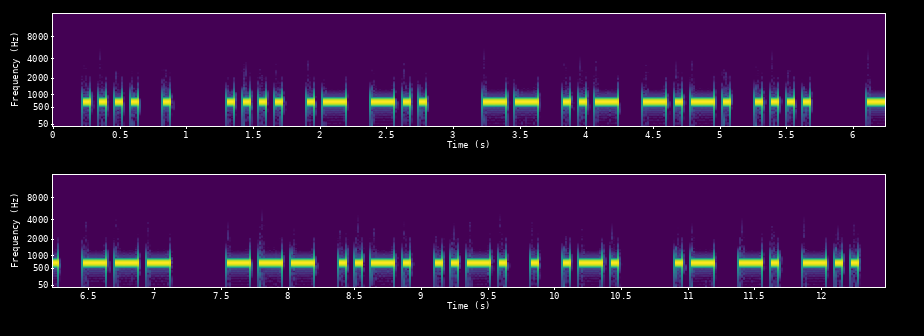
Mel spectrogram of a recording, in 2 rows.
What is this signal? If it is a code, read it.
Morse code, heard as a keyed tone, about 20 wpm, 700 Hz. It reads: HE HAD MUCH TO OFFER AND
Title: Sentences from Top 1000 Words - Review Part 4 - 20wpm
